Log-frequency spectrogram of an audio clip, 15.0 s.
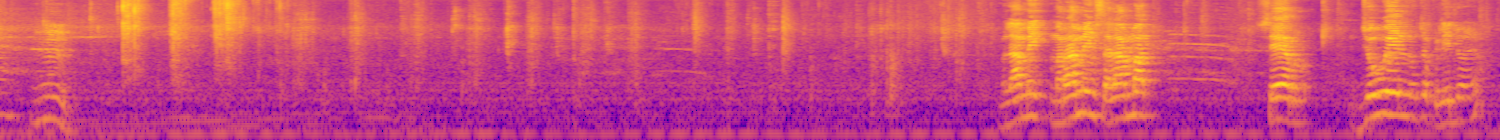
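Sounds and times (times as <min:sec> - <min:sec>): low hum: 0:00.0 - 0:11.2
crispy skin crunching: 0:01.1 - 0:10.0.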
